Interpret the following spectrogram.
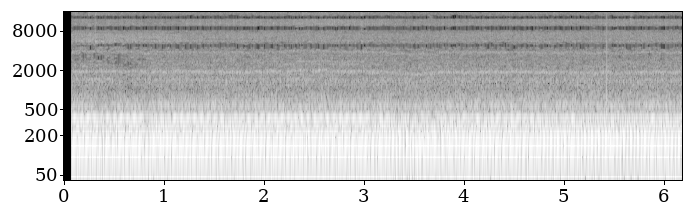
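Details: High idle on a Harley-Davidson V-Rod: steady, even V-twin idle held noticeably fast with no dip or hunt; idle set too high.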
